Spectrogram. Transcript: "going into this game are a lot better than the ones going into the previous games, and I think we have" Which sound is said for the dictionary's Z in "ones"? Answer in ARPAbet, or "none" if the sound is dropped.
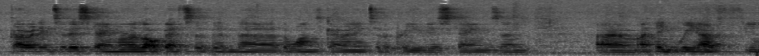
Z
